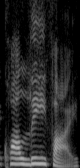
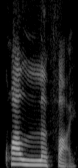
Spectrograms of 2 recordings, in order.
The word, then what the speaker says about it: qualify: Do not say qualifi. It's not e, it's qualify.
